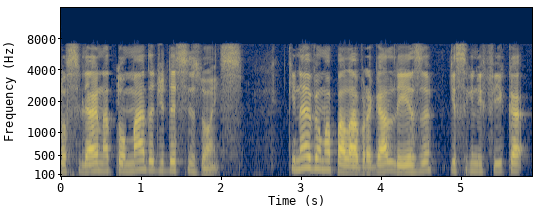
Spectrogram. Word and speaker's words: Cynefin: na tomada de decisões que neve uma palavra galiza que significa habitat ea pronúncia mais próxima em português seria que neve vamos construir o flamengo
